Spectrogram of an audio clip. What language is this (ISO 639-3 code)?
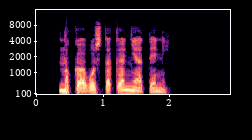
cpy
